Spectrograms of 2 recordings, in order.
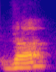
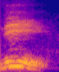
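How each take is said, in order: First: The word ends in a short 'uh' vowel. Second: The word ends in a clipped 'ee' vowel. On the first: A consonant sound comes next. "If you have a consonant, we say the door" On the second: A vowel sound comes next. "If you have a vowel, we say the"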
